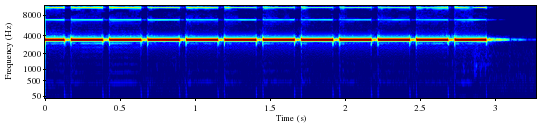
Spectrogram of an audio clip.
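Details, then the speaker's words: New Sunbeam 45 7A smoke alarm with piezo horn, unboxing test: loud piercing high beeps about four per second, a dozen in three seconds then stopping; alarm sounds normally with a pleasing pitch. "there we go that's the pitch I like too nice"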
